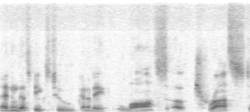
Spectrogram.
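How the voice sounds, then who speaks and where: A soft-spoken man against noticeable background noise. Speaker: healthcare provider. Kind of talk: panel discussion.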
